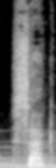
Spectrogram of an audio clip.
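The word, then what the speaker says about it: saag: The dish is a spinach chicken, pronounced as sack chicken or chicken sack.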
